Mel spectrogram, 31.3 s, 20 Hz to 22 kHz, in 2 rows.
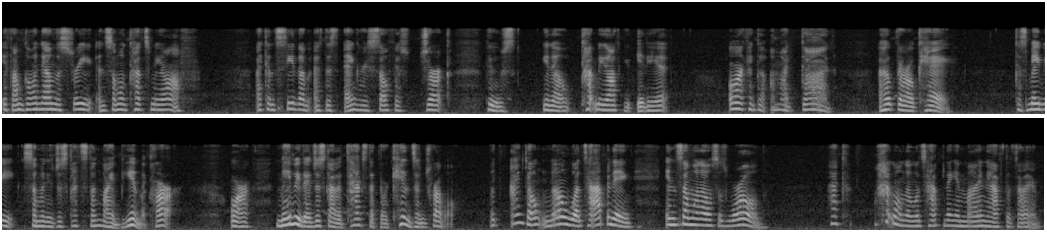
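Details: Flaccid dysarthria in an adult woman with myasthenia gravis since age 8, speaking without her usual speech appliance; she says she is understandable but not perfectly.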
